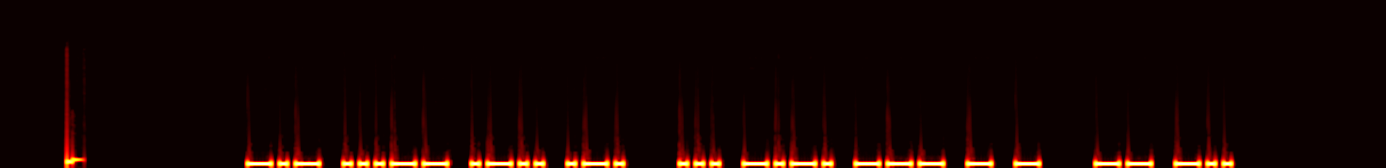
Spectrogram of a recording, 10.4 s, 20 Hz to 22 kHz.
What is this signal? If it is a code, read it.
Morse code, heard as a keyed tone, about 20 wpm, 700 Hz. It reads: K3LR SCOTT MD
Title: K1USN SST QSO Practice - 20wpm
